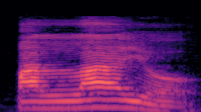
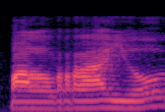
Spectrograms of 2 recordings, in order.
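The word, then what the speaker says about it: 빨라요: Kalau yang ini palayo, bukan palrayo, tapi dibacanya adalah palayo. Kenapa Sam ada real di akhir bertemu dengan real lagi di sampingnya? Keduanya dibaca L.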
